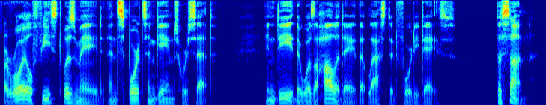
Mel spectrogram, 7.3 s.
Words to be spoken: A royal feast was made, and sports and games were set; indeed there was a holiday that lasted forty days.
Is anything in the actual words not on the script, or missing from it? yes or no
yes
